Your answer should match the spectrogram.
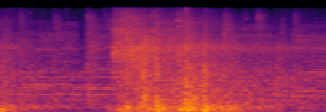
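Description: Background music plays throughout. A thud comes right at the start as the gymnast rebounds off the trampoline bed, and about a second in there is a short noisy burst as he lands in the foam-block pit.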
